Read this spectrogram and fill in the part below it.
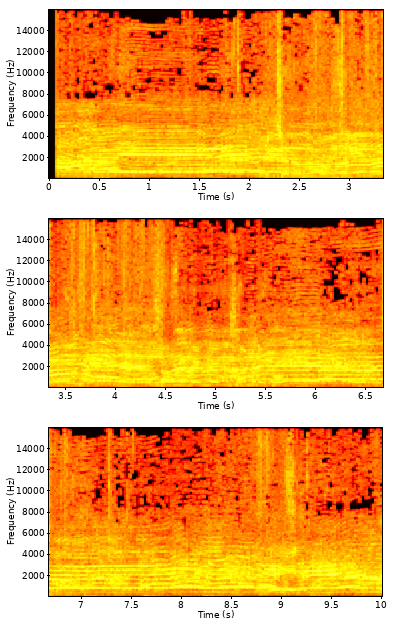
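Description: A group of women sing together loudly.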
